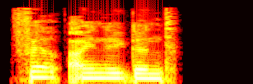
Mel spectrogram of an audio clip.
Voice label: "vereinigend", German; adjectives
